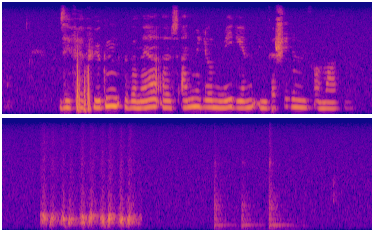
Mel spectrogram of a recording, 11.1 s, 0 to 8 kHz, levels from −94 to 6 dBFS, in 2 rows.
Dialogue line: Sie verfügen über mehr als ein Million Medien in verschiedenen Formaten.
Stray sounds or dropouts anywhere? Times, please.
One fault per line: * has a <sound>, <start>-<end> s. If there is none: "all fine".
* has a whoosh, 6.1-7.7 s
* has a thud, 8.7-10.3 s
